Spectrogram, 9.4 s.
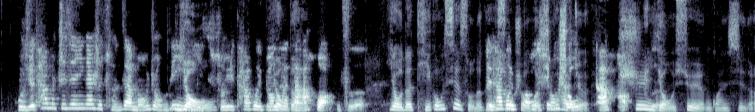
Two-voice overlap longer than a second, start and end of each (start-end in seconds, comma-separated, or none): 6.0-8.4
